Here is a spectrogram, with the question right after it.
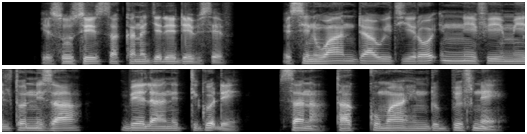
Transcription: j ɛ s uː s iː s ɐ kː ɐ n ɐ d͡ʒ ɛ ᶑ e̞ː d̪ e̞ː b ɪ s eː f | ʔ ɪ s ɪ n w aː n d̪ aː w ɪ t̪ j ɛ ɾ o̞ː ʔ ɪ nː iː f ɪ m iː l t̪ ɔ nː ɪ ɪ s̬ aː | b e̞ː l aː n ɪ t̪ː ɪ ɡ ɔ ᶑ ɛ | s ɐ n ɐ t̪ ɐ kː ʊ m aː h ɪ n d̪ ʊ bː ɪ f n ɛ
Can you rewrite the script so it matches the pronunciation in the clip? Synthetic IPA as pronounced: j ɛ s uː s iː s ɐ kː ɐ n ɐ d͡ʒ ɛ ᶑ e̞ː d̪ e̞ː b ɪ s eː f | ʔ ɪ s ɪ n w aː n d̪ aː w ɪ t̪ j ɛ ɾ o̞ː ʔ ɪ nː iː f ɪ m iː l t̪ ɔ nː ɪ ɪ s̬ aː | b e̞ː l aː n ɪ t̪ː ɪ ɡ ɔ ᶑ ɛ | s ɐ n ɐ t̪ ɐ kː ʊ m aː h ɪ n d̪ ʊ bː ɪ f n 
